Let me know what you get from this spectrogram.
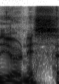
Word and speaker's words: Jonis: det bommer nok de fleste, for det skrives Jonis, og så er ø, somalisk uttalelse Jørnis. Ja. At, at O O blir ør.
